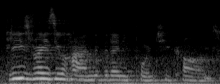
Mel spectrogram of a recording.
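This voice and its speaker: A soft-spoken woman giving a formal lecture as a guest speaker, with frequent hesitations and fillers. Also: mid-range voice, brisk. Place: large lecture room. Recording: echoey lecture hall, faint noise.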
